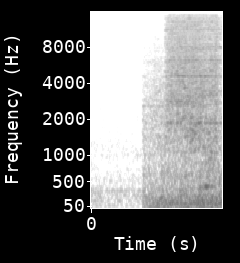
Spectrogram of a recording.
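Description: Wheels of a private-railway train screech and grind against the rails, a loud, harsh, hissing metallic scrape that swells in after a moment of near silence and keeps rushing steadily, heard from a distance with no voices.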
